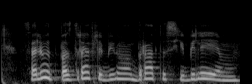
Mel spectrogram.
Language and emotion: Russian, positive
